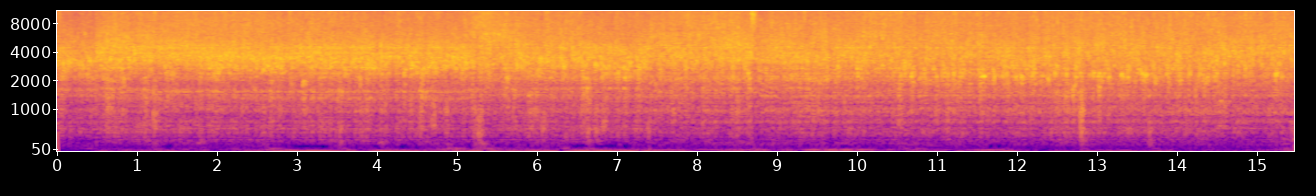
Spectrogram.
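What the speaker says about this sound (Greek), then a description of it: "Σιγαρίζουμε σε δυνατή φωτιά" Goat kid meat sautés in a pan over high heat, a loud continuous sizzle and steamy hiss with occasional crackles and stirring clatter, and no talking.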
